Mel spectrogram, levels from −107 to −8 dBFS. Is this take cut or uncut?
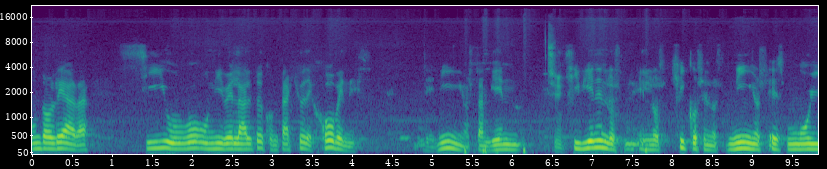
cut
